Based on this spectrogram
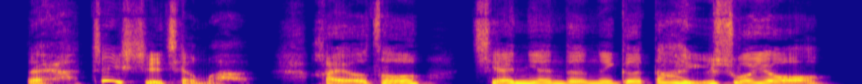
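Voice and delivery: lilting landlady rising high at the end; landlady storyteller. A narrator's reading. Landlady starting the tale of the rains, lilting storyteller. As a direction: launch a long tale in landlady's voice. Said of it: "老板娘这个时候就说".

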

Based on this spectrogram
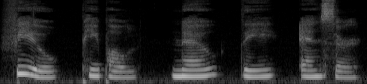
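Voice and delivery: slow, careful reading of "Few people know the answer"; slowed-down model sentence. Shown as a demonstration. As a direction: read it slowly and savour it. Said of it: "我们慢读来仔细体会一下".

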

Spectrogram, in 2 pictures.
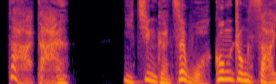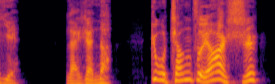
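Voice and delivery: high-pitched imperious outrage, building; furious command. A narrator's reading. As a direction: build from rebuke to a shrieked order. Empress orders consort slapped. (勃然大怒地尖声下令)

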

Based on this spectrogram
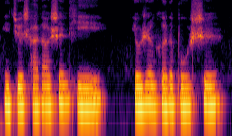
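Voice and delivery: ordinary delivery

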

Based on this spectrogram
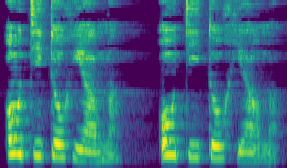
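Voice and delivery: slow, measured model of auditorium; careful pronunciation of auditorium. Shown as a demonstration. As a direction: sound out auditorium slowly for learners. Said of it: "请注意它的发音".

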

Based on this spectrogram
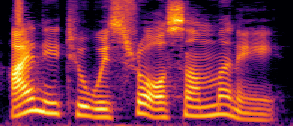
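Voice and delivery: slow, clear model sentence for the class; slow model reading. Shown as a demonstration. Teacher reads the example sentence slowly for students. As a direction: read "I need to withdraw some money." slowly and clearly. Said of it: "teacher models the sentence".

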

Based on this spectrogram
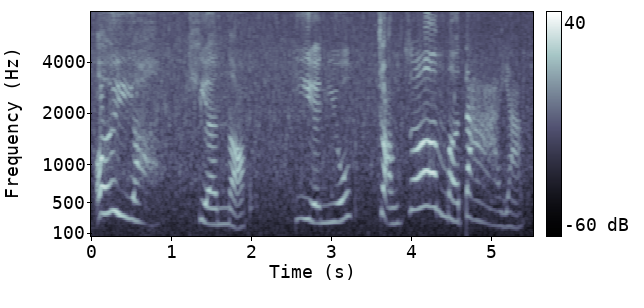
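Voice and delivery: loud, slow gasp of wonder; amazed exclaim. A narrator's reading. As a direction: marvel at how huge it is. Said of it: "比利惊叹道".

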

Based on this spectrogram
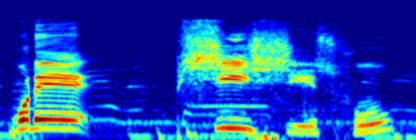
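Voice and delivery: ordinary talk

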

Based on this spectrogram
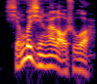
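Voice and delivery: plain reading voice

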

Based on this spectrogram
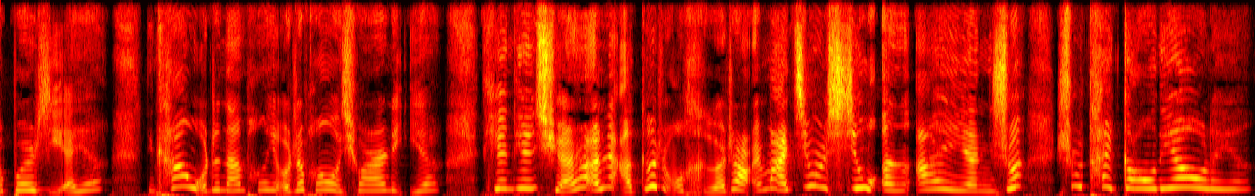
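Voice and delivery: put-on high, soft, cooing girlfriend; imitated showing off. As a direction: gush with fake complaint to flaunt the boyfriend. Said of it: "跟我俩显摆呢". (模仿闺蜜又高又软地显摆)

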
